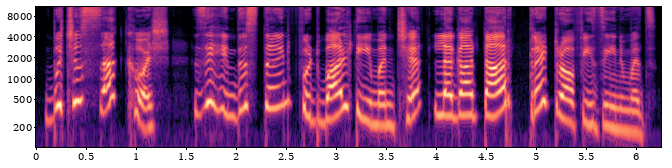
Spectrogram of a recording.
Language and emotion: Kashmiri, happy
